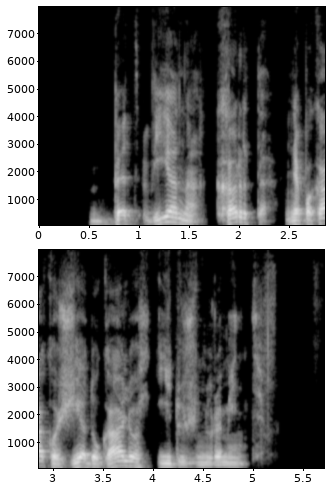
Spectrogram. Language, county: Lithuanian, Kaunas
